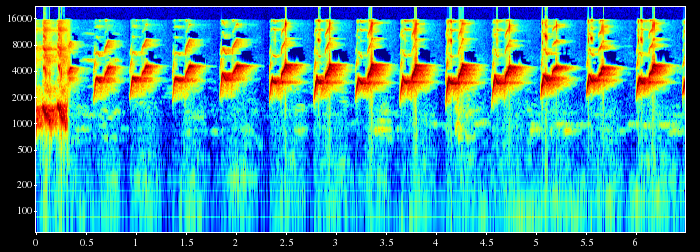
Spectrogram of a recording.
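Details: White-rumped shama (murai batu) in lively 'gacor' song, used as a lure to provoke other birds: a series of short, bright rising notes repeated about every half second, opened by a lower burst.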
